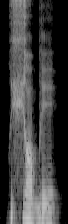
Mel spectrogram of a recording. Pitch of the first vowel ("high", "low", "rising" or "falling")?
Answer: falling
